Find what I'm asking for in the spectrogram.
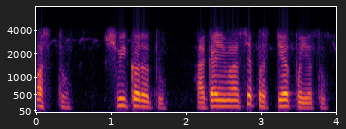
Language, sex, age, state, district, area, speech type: Sanskrit, male, 18-30, Odisha, Puri, rural, conversation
